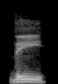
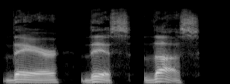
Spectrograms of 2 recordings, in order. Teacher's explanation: For example, the th sound. Your tongue has to come through your teeth.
